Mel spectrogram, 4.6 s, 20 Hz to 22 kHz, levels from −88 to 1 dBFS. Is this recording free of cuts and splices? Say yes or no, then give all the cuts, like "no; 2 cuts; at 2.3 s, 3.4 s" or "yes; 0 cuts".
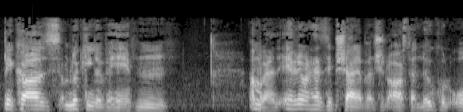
no; 4 cuts; at 0.9 s, 2.6 s, 3.4 s, 3.7 s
